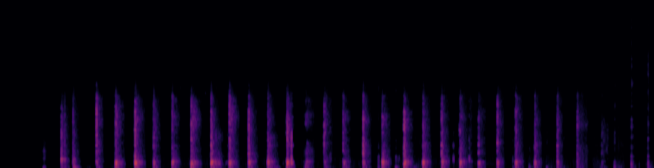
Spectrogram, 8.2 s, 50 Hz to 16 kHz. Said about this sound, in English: we'll clap our hands for 30 seconds and enjoy completing this wonderful group meditation.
